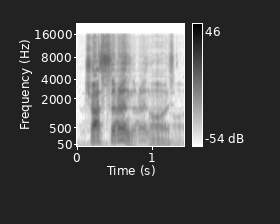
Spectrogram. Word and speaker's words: jostle: jostle은 T가 발음이 안 되고요. 원래 E로 끝나죠.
